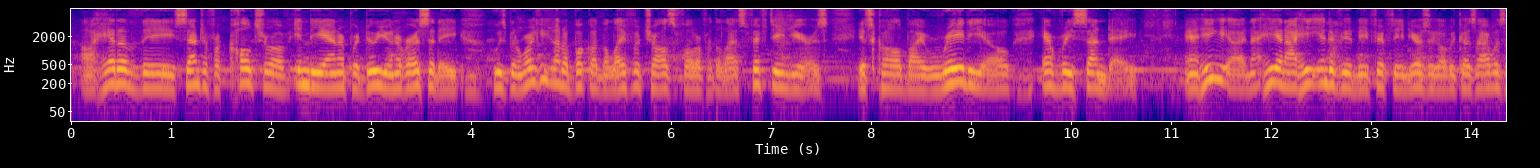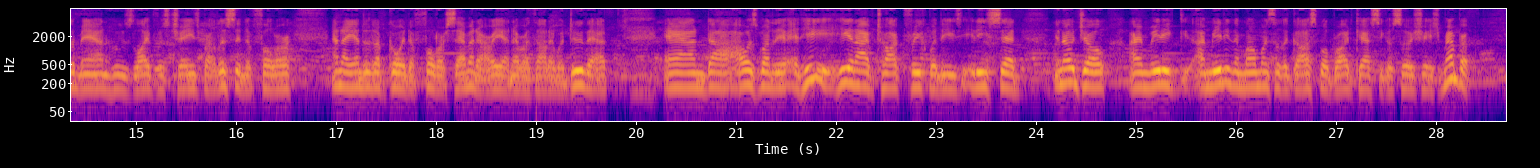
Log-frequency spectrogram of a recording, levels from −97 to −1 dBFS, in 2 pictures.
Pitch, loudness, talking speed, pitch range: 170 Hz, -26 LUFS, 225 wpm, 160-190 Hz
